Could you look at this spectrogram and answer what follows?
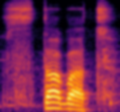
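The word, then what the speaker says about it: вставать: স্তাবাচ, স্তাবাচ, এখানে ভটা উচ্চারণ হবে না, বলতে পারি স্তাবাচ, স্তাবাচ, ভটা মুখের মধ্যে থাকবে, স্তাবাচ।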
